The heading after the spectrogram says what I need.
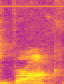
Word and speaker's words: Braque: They always say it like something like that. I'm saying his name is Brock, okay?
